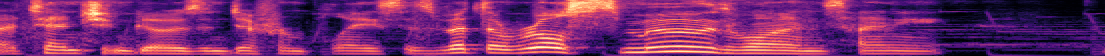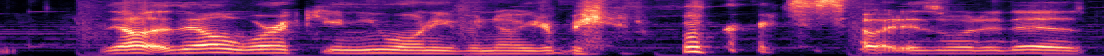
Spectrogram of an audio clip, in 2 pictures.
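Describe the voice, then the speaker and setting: Hoarse, gravelly woman losing her voice. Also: sits low, darkish tone. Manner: blunt, sweary. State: losing voice from laryngitis. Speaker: live stream host. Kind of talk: casual live stream commentary.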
